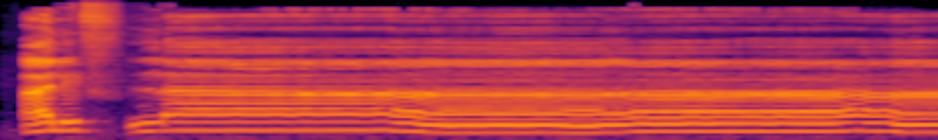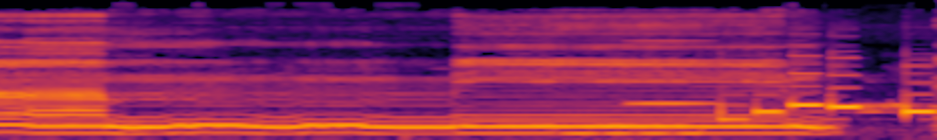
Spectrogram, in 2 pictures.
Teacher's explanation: দিব আলিফ লাম মিম এখানে মিমে এসে গুন্না করতে হবে কারণ মিমের উপর তাশরিদীর থাকার কারণে মিমে এসে আমরা গুন্না আদায় করব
